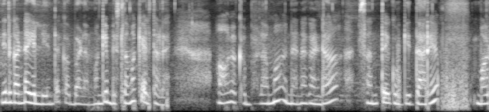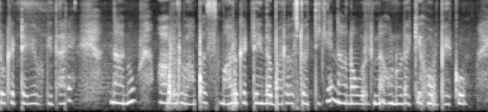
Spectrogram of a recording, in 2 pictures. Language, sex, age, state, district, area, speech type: Kannada, female, 18-30, Karnataka, Tumkur, rural, spontaneous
